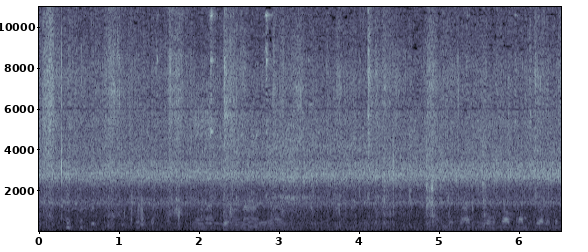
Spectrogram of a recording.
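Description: Outdoor tree-canopy ambience: a steady high-pitched drone, scattered low chattering voices, and a few sharp clicks.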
